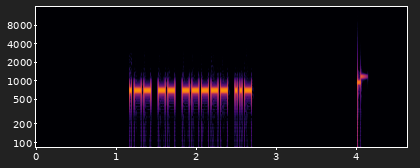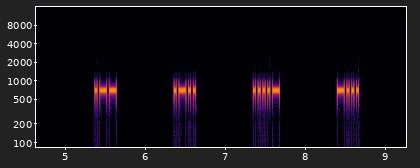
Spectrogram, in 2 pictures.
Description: Morse code, heard as a keyed tone, about 38 wpm, spaced as for 17 wpm, 700 Hz. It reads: WM0U WL4B
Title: USA Call Signs - 4 Characters - 8x Character Spacing - 40wpm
